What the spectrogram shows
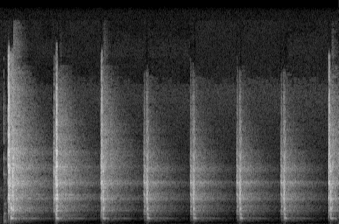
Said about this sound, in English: I'm a big fan of ticking sounds and stick sounds, and obviously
